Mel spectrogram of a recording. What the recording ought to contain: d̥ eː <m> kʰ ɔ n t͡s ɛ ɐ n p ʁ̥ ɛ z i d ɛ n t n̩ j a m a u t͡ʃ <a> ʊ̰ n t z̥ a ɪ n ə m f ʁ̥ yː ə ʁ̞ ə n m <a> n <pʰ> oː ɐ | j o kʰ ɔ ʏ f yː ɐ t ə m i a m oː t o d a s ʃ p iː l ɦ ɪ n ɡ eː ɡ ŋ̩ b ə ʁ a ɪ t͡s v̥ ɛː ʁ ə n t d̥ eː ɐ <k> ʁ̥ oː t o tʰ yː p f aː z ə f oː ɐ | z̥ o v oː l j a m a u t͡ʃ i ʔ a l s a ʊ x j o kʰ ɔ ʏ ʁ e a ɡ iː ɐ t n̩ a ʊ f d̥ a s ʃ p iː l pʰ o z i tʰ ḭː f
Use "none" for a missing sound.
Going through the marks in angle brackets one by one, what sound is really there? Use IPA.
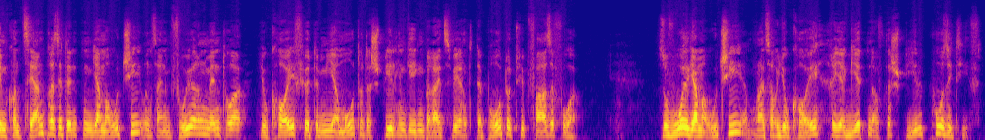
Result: m, i, ɛ, tʰ, p

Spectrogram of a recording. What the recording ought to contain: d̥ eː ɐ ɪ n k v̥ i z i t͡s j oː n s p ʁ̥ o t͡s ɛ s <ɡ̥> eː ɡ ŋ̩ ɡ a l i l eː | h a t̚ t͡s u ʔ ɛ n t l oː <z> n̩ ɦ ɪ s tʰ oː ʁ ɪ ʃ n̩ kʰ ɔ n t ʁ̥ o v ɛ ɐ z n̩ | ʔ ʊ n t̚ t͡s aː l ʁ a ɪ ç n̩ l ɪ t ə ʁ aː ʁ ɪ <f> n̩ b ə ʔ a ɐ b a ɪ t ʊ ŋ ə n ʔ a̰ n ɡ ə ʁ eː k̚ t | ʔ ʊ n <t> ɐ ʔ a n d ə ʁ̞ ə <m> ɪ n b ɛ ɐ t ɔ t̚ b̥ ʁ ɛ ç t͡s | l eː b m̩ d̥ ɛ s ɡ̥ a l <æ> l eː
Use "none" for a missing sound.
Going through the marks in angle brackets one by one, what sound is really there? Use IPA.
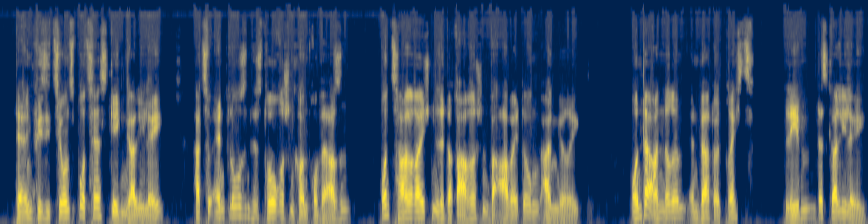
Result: ɡ̥, z, ʃ, t, m, i

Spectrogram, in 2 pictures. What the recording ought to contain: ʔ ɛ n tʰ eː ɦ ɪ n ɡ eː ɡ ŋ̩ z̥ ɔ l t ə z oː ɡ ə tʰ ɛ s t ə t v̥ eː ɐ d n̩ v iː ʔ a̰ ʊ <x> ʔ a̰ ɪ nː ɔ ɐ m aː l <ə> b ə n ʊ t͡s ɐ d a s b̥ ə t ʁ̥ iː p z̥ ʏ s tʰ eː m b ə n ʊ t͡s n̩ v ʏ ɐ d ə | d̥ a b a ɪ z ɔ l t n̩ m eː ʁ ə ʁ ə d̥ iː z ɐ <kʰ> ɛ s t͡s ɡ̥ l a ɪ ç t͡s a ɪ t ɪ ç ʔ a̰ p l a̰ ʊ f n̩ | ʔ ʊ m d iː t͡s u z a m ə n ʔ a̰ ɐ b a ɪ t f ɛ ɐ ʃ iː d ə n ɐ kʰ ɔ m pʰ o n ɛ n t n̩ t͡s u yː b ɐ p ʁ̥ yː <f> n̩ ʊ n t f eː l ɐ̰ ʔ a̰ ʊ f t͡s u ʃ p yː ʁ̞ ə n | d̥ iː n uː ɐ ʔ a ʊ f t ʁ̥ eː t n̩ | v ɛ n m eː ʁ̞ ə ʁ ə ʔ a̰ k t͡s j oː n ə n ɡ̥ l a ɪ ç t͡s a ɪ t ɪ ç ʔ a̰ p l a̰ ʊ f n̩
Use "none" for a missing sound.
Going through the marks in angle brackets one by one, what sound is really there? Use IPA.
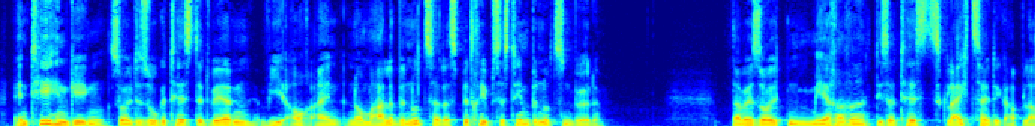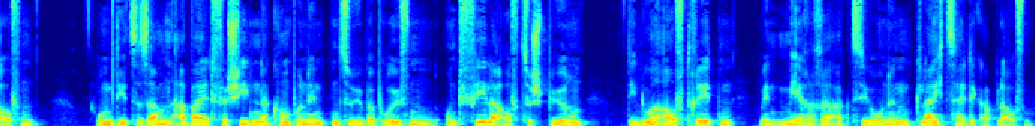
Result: x, ɐ, tʰ, f

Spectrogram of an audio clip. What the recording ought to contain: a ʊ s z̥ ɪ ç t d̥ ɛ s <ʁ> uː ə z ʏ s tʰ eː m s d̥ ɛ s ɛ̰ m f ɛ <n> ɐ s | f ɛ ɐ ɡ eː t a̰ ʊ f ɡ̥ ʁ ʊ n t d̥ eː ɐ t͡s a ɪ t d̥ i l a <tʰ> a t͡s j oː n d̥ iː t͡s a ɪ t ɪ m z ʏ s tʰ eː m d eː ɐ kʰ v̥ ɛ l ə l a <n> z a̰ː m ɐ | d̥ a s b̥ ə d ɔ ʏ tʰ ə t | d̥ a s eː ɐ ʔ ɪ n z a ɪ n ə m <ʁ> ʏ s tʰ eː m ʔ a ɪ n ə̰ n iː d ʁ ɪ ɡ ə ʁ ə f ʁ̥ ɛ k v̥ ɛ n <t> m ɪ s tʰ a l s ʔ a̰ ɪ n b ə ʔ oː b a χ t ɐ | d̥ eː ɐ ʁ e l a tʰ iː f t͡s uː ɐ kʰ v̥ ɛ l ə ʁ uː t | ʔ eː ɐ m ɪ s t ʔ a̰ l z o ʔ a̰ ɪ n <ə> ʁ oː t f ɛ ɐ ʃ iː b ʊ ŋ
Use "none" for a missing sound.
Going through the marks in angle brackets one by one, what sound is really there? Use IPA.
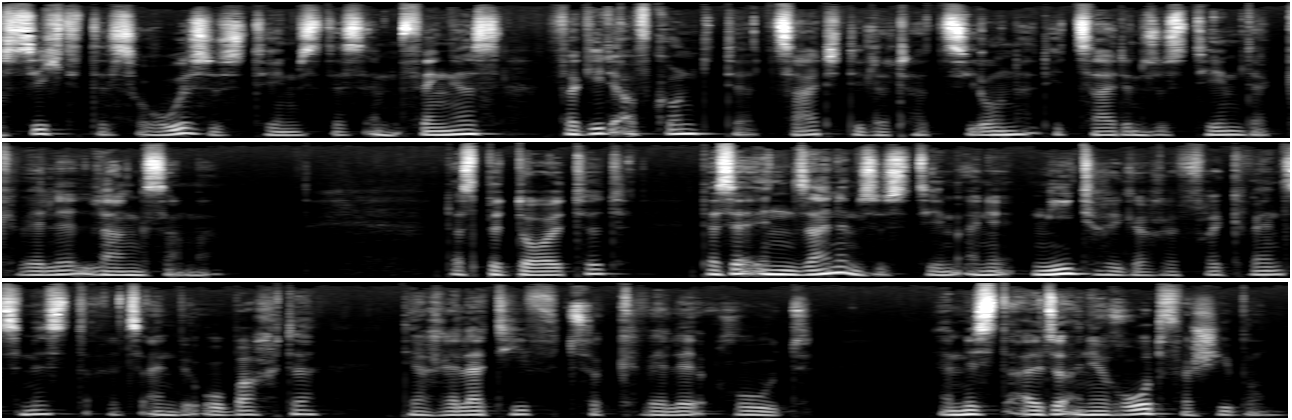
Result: ʁ, ŋ, tʰ, ŋ, z, t͡s, ə

